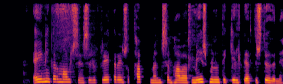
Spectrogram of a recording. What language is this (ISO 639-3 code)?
isl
